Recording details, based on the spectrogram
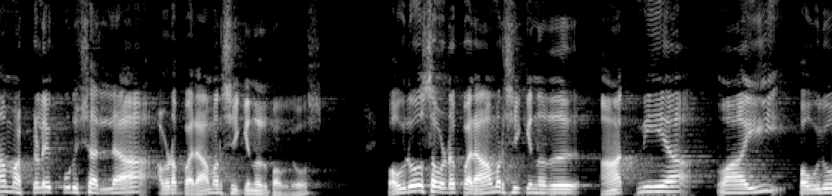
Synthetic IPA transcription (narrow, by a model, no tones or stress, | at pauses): mɐkːɐɭe̞kːurit͡ɕːɐlːaɐ̰ʋiɽe̞pɐɾaːmɐrɕikʲːunːɐðɨpɐ̰wlo̞̰ːs | pɐwlo̞ːsɐʋiɽepɐɾaːmɐrɕikʲːunːɐðɨaːt̪̚mijɐ | maːjipɐwloː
